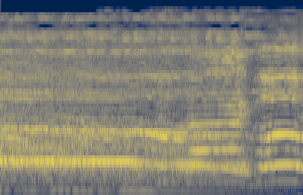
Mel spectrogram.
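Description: Devotional kirtan chanting: a long held sung note that slides down in pitch near the end, over a steady low tone.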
